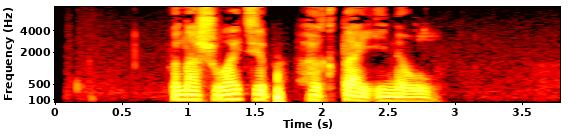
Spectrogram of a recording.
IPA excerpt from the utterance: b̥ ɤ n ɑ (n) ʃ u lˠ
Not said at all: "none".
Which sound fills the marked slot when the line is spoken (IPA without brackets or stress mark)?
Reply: none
